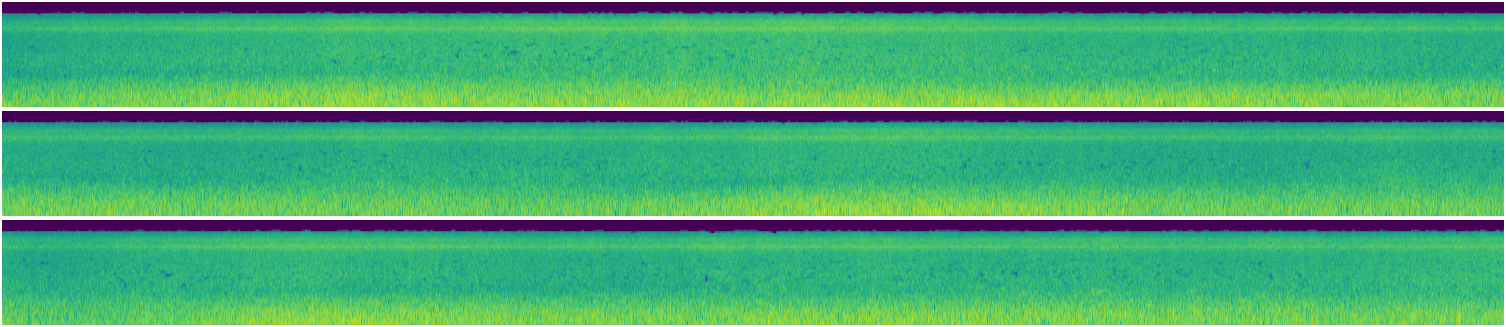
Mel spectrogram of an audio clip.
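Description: Ocean surf breaking among rocks and washing up a sandy beach: a continuous rush of water that swells and eases every several seconds as waves come in.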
